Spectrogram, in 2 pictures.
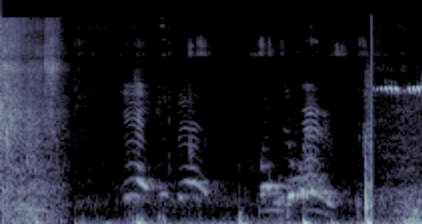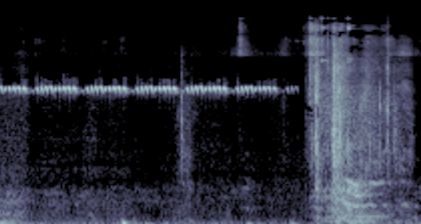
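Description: A few short voice sounds, then a click followed by a high, steady pulsing tone that lasts about three and a half seconds and stops suddenly.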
